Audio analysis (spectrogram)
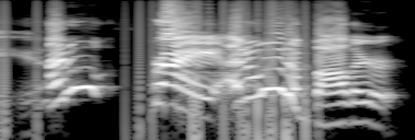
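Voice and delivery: high, loud mock whine; whiny complaining. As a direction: exaggerate your own whiny complaint. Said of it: "so whiny and complaining".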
